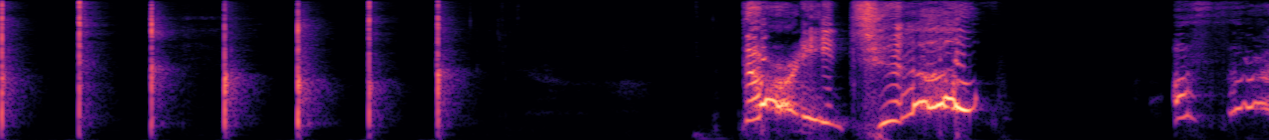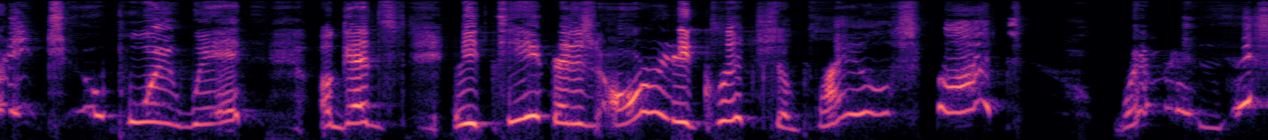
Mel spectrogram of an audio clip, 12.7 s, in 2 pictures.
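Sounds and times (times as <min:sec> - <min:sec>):
hands clapping: 0:00.0 - 0:02.5
speech: 0:04.0 - 0:05.0, 0:05.9 - 0:12.6.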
